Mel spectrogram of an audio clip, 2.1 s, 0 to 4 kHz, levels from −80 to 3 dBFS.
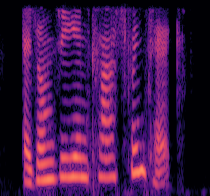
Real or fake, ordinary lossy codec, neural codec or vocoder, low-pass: fake; Opus, 64 kbps; codec, 44.1 kHz, 3.4 kbps, Pupu-Codec; 3.6 kHz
